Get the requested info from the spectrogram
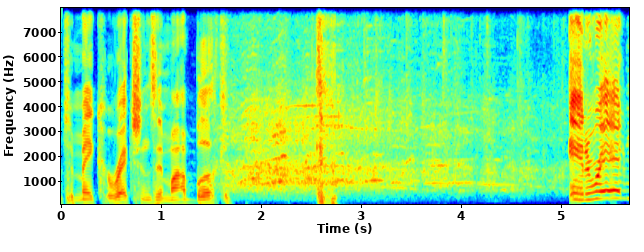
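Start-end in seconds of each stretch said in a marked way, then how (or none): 1.7-4.0 airless squeaky laugh; cracking up silently, high; breathless high laugh. Real, not acted.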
